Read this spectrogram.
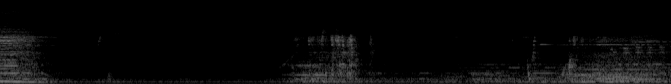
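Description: Video game sound effects chime and whoosh from a television loudspeaker.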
